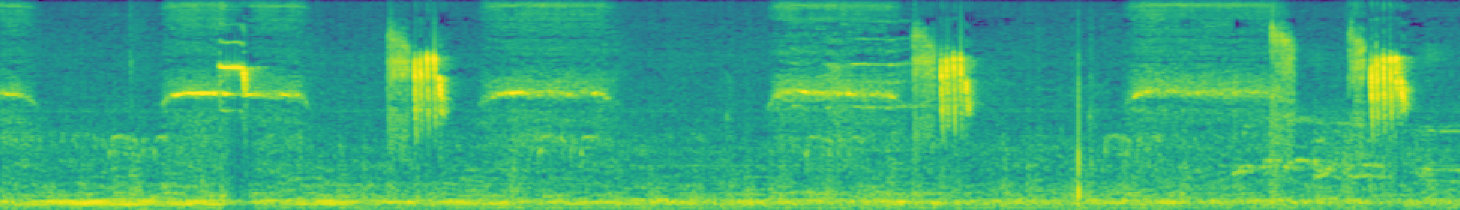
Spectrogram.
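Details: Red-headed prinia song used to stir up rival birds: long level high whistles, each ending in a brief buzzy burst, repeated about every four seconds with quiet gaps and low background hum.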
